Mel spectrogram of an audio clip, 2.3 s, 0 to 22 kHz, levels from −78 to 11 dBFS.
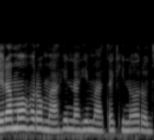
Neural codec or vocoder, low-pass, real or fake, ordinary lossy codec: none; 7.2 kHz; real; Opus, 24 kbps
